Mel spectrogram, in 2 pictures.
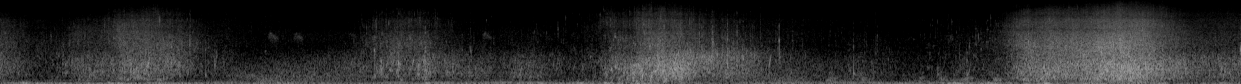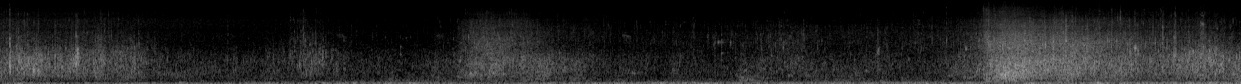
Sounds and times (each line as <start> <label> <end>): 0.0 waves 24.8
2.1 Birds singing 5.8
